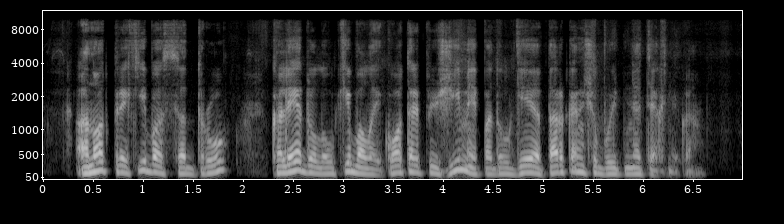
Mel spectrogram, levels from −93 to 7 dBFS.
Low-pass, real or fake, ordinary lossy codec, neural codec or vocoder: 9.9 kHz; real; MP3, 96 kbps; none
